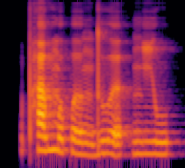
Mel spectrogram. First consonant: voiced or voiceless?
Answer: voiceless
